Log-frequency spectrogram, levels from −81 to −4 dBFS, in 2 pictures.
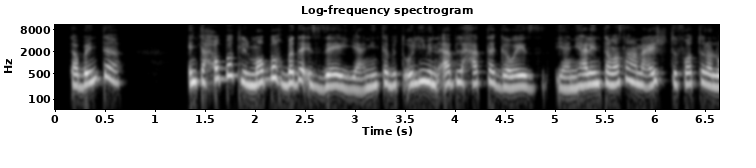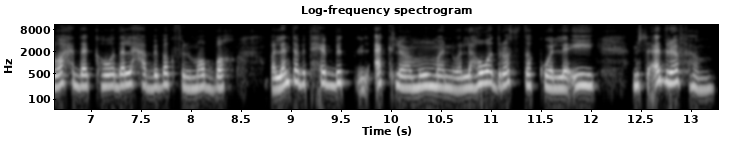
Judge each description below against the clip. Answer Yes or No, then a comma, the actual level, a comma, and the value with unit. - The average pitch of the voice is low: No, high, 245 Hz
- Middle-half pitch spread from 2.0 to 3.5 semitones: No, average, 3.9 semitones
